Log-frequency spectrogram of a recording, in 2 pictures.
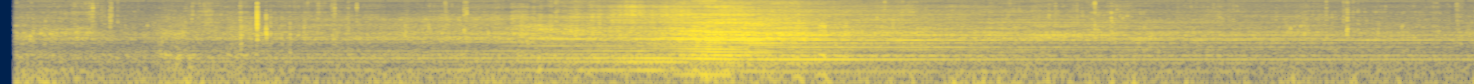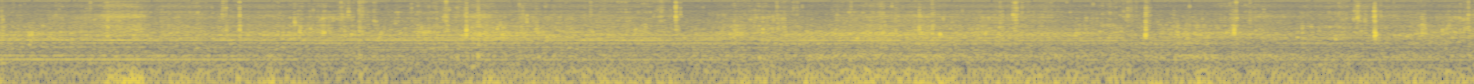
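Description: Kayak paddling on a river: paddle strokes and water lapping at the hull. About five seconds in, a motor passes close by, getting louder, then dropping in pitch and fading as it goes away.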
